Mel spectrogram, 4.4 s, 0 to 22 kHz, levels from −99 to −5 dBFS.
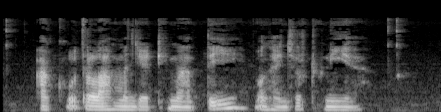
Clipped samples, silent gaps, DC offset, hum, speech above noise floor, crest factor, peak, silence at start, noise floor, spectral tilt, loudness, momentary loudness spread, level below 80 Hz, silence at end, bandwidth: under 0.1%; none; under 0.1%; none; 24 dB; 24 dB; -4 dBFS; 0.35 s; -50 dBFS; -6.5 dB/octave; -27 LUFS; 24 LU; -56 dBFS; 0.4 s; 11.5 kHz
